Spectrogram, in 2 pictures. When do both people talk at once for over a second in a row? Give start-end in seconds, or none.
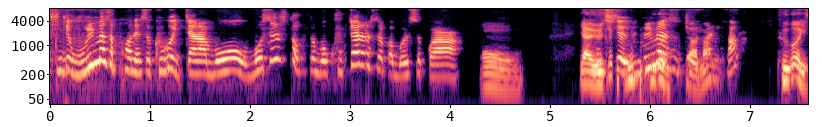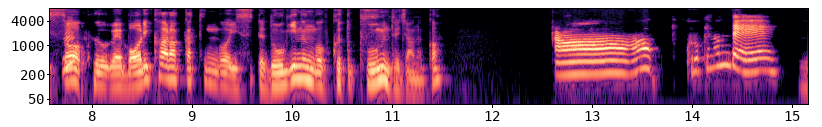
5.4-6.7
